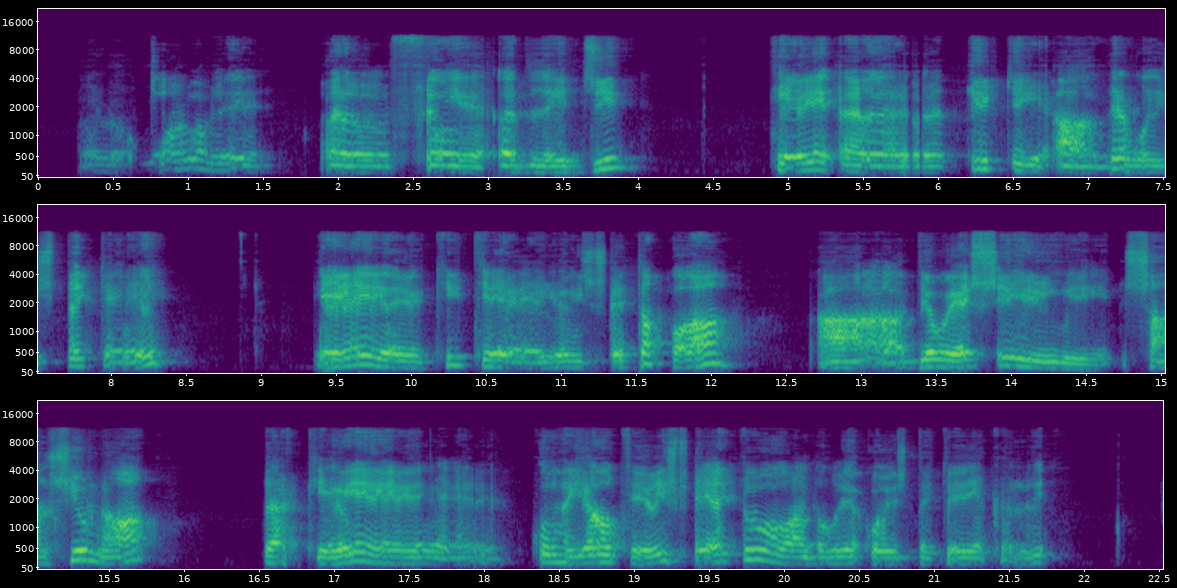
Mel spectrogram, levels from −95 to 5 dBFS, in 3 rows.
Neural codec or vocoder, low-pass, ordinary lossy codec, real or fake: codec, 24 kHz, 1.5 kbps, HILCodec; none; none; fake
